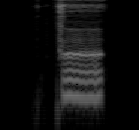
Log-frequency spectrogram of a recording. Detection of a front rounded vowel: absent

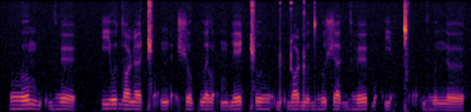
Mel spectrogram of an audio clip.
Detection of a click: present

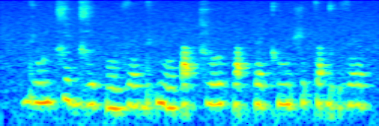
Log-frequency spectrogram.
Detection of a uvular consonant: absent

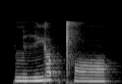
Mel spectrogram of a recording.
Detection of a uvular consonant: absent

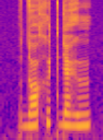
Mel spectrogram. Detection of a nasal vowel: absent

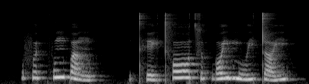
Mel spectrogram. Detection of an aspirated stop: present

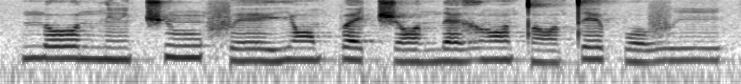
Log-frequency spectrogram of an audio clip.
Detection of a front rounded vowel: absent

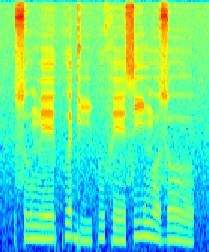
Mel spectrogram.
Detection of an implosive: absent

